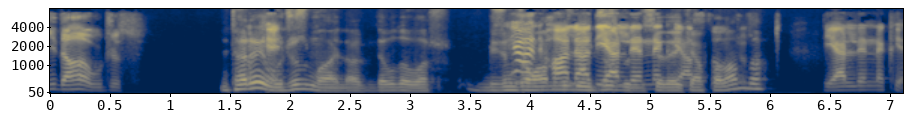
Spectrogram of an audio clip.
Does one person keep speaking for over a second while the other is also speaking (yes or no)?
yes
